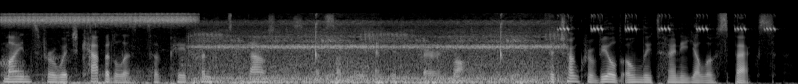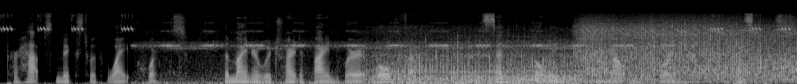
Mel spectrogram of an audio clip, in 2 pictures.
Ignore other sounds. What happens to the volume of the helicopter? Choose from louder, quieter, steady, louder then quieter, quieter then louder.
steady.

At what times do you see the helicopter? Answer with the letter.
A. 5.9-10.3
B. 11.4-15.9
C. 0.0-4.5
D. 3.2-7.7
B.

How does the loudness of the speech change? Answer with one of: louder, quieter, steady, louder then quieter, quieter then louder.
steady.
